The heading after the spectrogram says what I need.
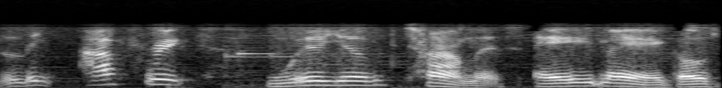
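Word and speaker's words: Leofric: spell it for you l e o f r i c lee afric william thomas amen goes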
